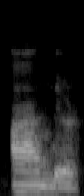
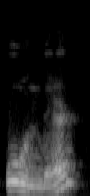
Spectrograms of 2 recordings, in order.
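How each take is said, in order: First: Under with an open "a", "ander"; English under. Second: Under said as written, "undeɾ" with oo; spelled-out under. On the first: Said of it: "pronunciamos under". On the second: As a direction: read "under" letter by letter, oo-nder. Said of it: "Escribimos under". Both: Shown as a demonstration.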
